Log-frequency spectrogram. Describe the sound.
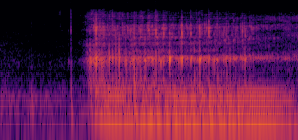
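A person imitates a dog's growl: after a brief quiet moment, one loud, low, raspy growl rumbles steadily for about a second, with no talking.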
